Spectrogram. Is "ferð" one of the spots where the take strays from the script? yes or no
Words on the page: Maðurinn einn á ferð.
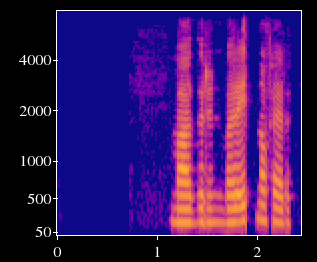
no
